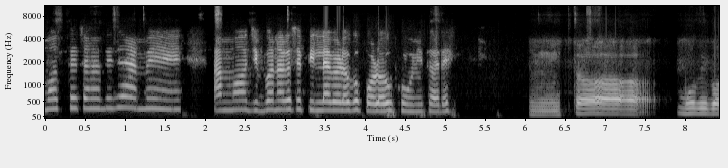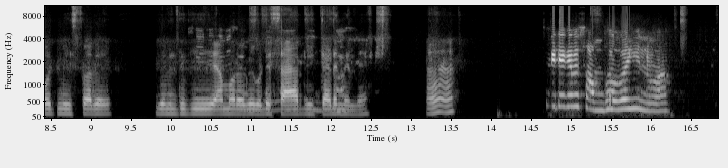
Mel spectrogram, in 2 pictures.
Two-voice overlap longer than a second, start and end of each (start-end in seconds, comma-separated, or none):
10.2-12.2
